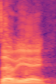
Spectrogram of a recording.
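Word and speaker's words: Sevier: It's pronounced Sevire.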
